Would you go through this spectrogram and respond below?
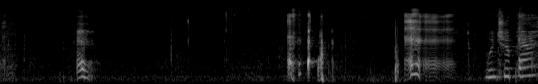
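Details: Newborn baby boy, 6 days old, with hiccups: several brief sharp catches in a cluster, with soft baby vocal sounds between.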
